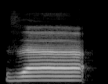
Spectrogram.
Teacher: ذالی کا نہیں پڑھیں گے، آپ پہلے سے جو بھی پڑھتے آ رہے ہوں، لیکن اب آپ جان گئے ہیں ذال کے مخرج کو، تو آپ اس کو نرمی سے ادا کریں گے اور اس کا مخرج دھیان رکھیں گے. ذال پر کھڑا زبر ہے، اس کو ہم الف مدہ کے جیسے 2 حرکات کھینچ کر پڑھیں گے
